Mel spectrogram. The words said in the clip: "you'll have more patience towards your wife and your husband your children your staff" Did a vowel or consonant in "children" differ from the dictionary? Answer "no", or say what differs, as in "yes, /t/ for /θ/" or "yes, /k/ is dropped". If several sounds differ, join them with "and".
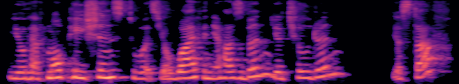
no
